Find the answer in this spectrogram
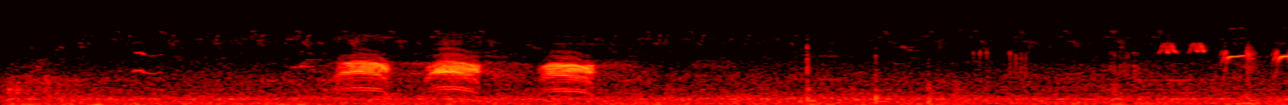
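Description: A bird calls three times in quick succession, each call short and under half a second, then faint short chirps come near the end.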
